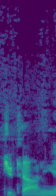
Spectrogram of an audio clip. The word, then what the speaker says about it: Yutani: Oh, ob ich die jetzt richtig ausspreche. Wayland Yutami. Mhm. – Hm, Wayland Yutani, ja.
